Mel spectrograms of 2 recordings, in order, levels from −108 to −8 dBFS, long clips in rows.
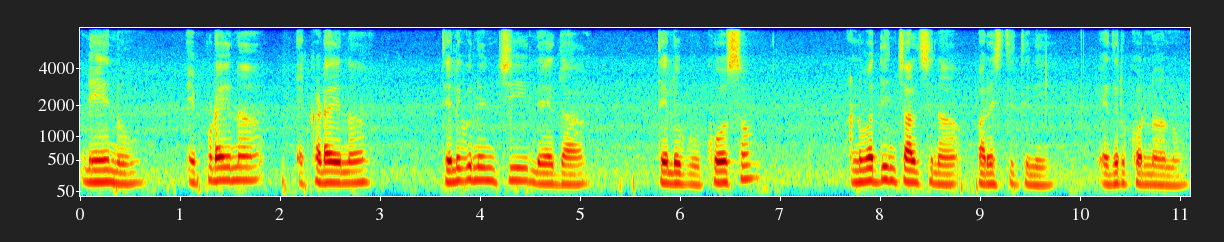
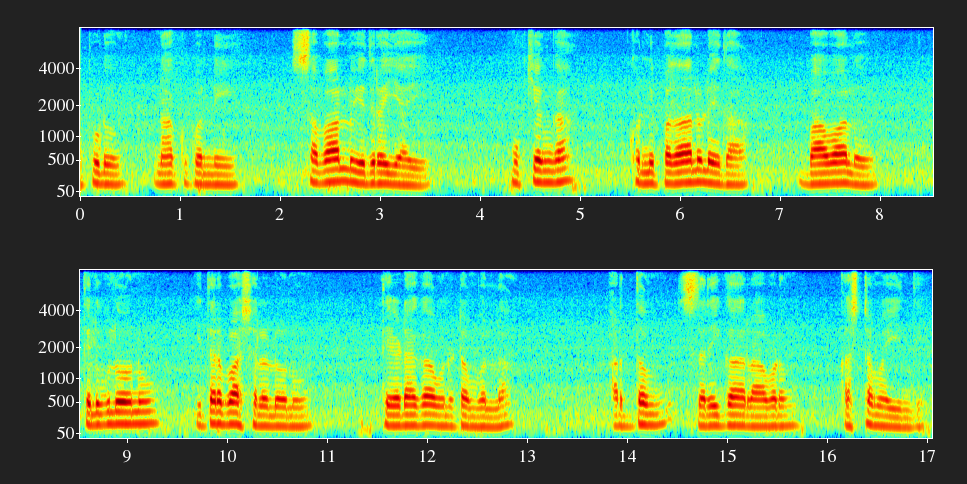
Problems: constant background noise, low volume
